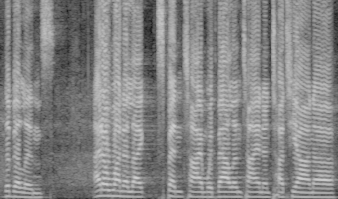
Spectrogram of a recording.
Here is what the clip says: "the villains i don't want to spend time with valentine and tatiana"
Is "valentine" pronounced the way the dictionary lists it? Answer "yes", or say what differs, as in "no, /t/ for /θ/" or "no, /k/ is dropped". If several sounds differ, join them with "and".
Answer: yes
